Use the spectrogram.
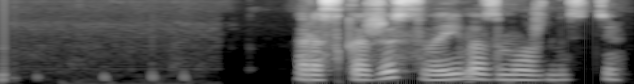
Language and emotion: Russian, neutral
